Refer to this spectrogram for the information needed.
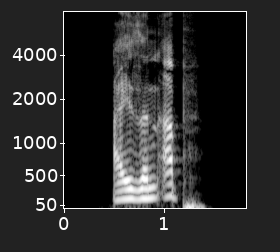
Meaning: inflection of abeisen: 1. first/third-person plural present 2. first/third-person plural subjunctive I
- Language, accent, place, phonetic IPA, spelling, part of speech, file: German, Germany, Berlin, [ˌaɪ̯zn̩ ˈap], eisen ab, verb, De-eisen ab.ogg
